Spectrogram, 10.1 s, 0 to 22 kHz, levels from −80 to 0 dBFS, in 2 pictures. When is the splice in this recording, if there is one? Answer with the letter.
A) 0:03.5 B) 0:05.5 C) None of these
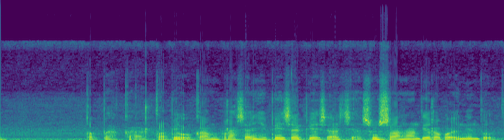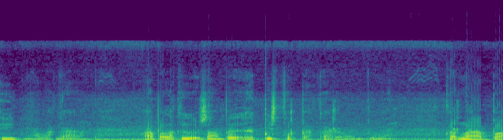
B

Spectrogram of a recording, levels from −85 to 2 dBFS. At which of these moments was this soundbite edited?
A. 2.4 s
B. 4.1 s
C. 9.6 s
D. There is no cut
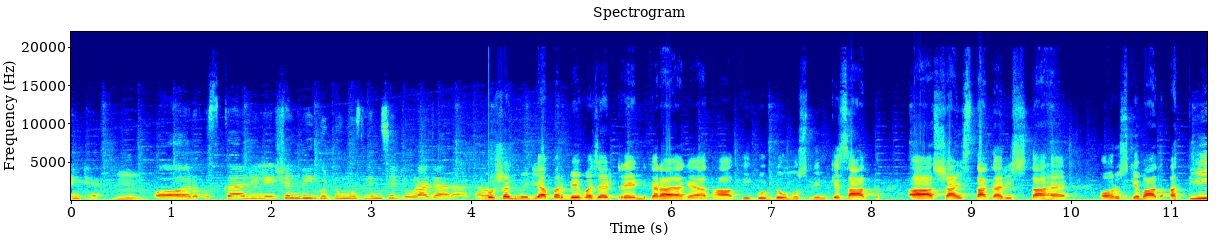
B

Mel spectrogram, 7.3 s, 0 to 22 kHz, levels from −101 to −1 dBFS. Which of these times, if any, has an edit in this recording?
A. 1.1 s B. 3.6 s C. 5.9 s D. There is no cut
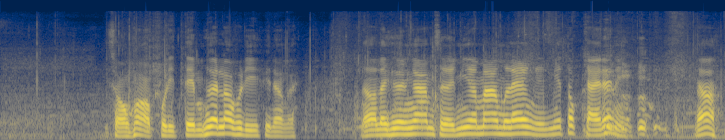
A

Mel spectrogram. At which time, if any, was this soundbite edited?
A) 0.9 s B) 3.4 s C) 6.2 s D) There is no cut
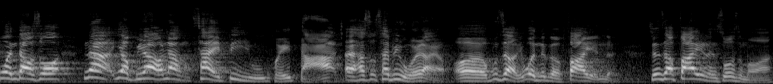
B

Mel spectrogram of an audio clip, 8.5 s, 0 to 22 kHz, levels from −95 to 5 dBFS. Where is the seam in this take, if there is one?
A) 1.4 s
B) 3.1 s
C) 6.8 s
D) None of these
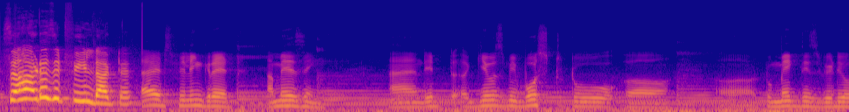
A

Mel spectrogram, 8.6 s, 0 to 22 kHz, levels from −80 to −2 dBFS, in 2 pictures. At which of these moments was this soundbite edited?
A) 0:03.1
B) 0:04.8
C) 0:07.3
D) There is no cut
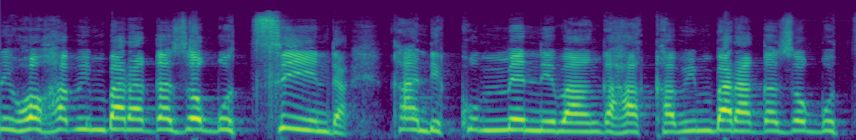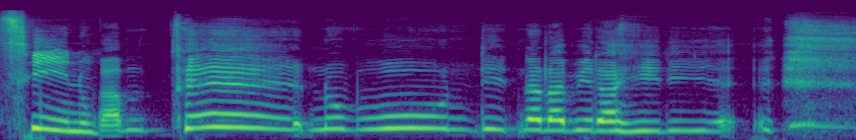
B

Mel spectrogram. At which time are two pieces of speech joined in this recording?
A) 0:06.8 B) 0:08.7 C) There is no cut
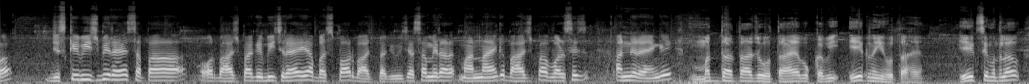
A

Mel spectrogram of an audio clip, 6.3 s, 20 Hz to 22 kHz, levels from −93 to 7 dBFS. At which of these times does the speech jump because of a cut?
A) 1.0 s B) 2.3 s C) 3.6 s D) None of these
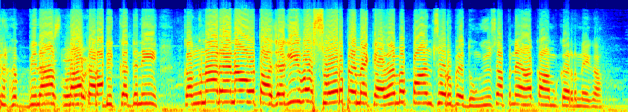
A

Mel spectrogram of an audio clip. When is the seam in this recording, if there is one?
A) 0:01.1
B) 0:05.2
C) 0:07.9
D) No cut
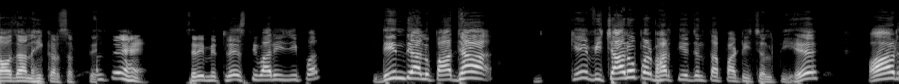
A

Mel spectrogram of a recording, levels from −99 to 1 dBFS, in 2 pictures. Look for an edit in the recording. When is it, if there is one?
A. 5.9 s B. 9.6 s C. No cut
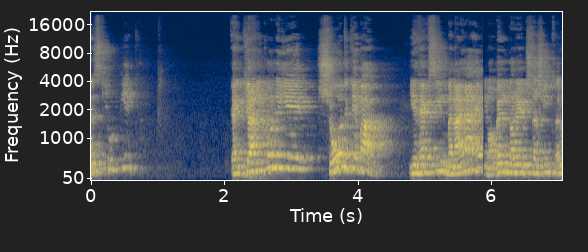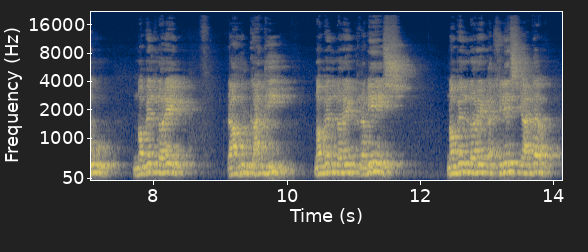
A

